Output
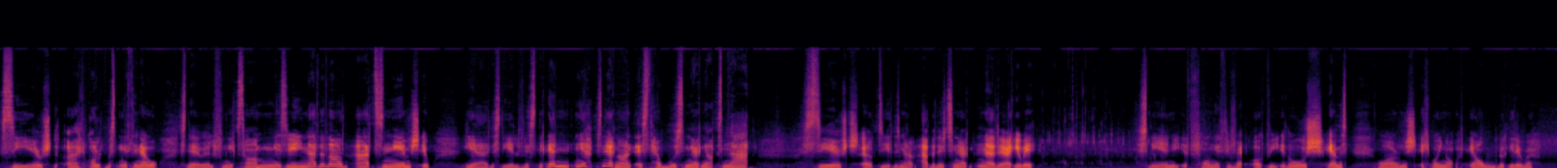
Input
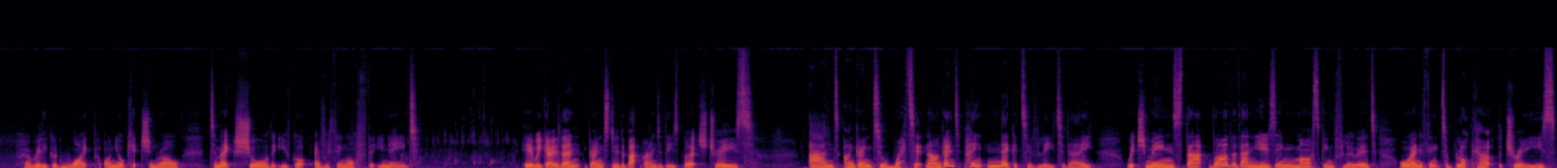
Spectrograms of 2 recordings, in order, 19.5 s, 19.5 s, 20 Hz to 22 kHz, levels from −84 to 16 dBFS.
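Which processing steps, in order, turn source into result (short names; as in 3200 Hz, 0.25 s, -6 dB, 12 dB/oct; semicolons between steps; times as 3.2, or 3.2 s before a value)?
whole clip reversed; resonant high shelf 1800 Hz +14 dB, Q 3; gain -6.5 dB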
